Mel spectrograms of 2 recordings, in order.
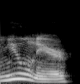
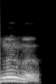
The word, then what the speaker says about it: Mjolnir: It was more Moo Moo, but I did not know how to pronounce it. So for all those years, instead of saying Mjolnir, it was Moo Moo.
